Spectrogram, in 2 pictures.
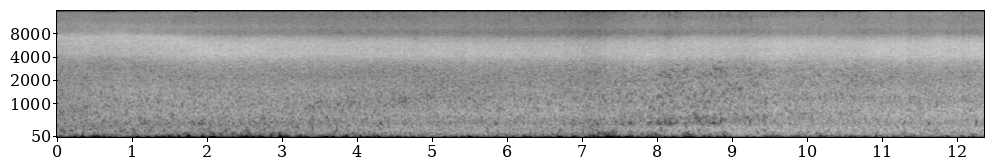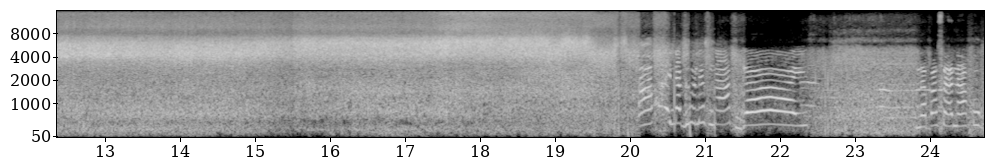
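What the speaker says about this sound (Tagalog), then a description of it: "pumupunta na sa akin yung tubig, yung alon." Rough sea waves surge and crash onto the shore in a loud, continuous roar of churning water, and a voice breaks in briefly near the end.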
